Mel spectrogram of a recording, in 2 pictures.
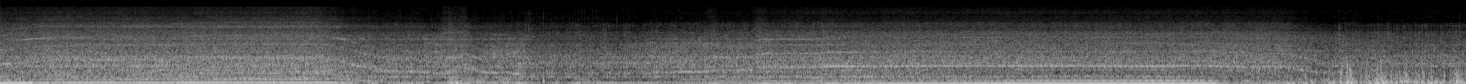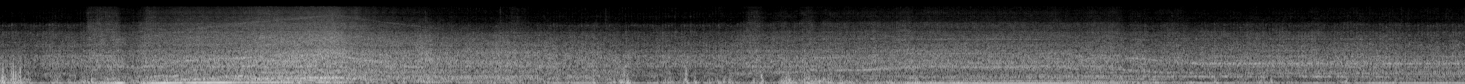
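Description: Diesel engine of a Texoma 900T crawler rotary drill running under changing load as the auger drills and is lifted out full of soil, the engine note stepping up and down with a whine that glides up and down. A louder, noisier stretch comes a little past the middle.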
